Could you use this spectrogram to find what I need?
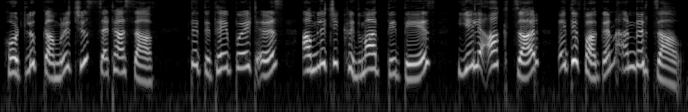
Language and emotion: Kashmiri, happy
